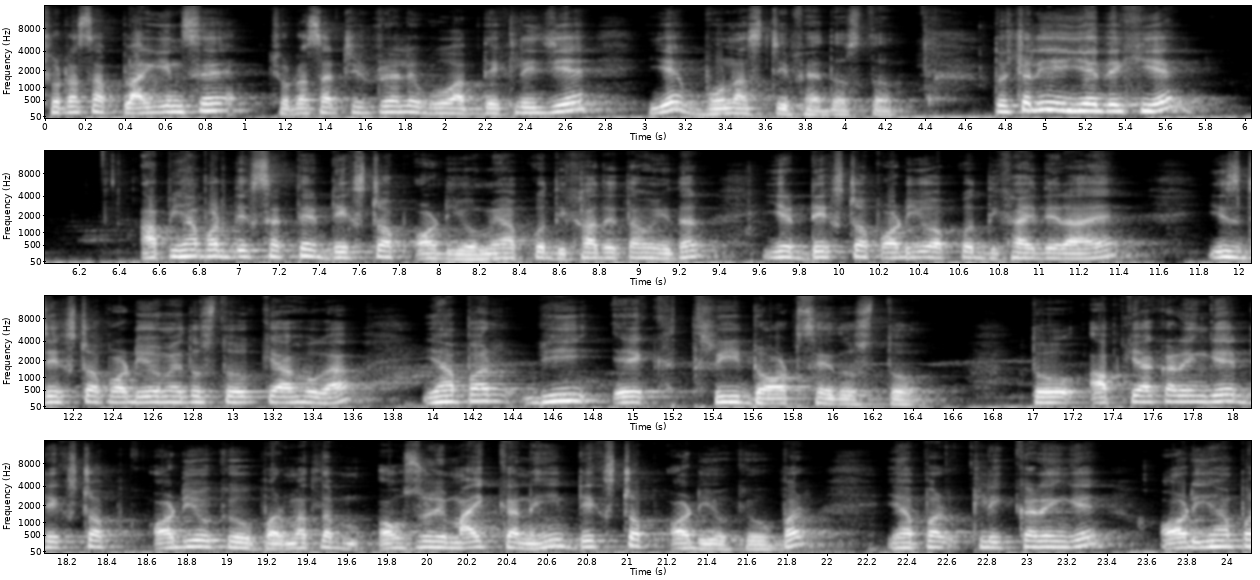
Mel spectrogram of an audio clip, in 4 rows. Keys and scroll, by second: 8.7 ctrl+1, 17.3 ctrl+1.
